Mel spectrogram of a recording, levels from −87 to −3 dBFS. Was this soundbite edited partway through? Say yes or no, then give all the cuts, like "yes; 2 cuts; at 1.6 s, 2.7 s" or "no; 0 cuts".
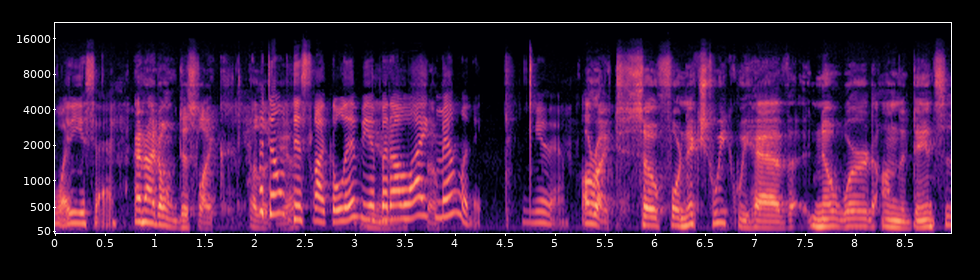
no; 0 cuts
